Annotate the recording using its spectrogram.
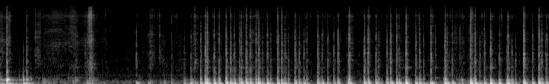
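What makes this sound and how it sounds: A thin, empty white disposable paper plate is held in both hands while nails and fingertips tap along its rim and underside. A few faint, scattered taps give way after about two seconds to a dense run of quick, soft, dull taps with a dry papery rustle and scrape. Each tap dies away almost instantly.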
